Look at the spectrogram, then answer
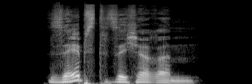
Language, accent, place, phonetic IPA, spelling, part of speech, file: German, Germany, Berlin, [ˈzɛlpstˌzɪçəʁəm], selbstsicherem, adjective, De-selbstsicherem.ogg
- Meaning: strong dative masculine/neuter singular of selbstsicher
